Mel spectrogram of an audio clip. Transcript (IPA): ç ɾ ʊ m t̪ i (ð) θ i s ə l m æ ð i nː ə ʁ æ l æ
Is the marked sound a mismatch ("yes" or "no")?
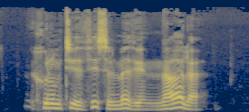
no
